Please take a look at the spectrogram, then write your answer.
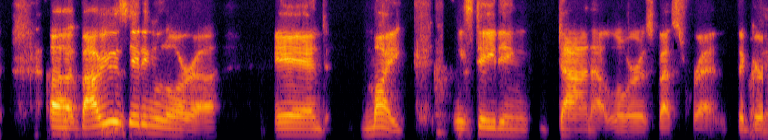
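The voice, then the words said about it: Speaks in vocal fry. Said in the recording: “can you hear my vocal fry?”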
